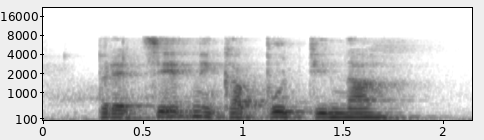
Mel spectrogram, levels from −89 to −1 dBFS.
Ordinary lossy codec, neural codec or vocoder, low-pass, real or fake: none; none; 7.2 kHz; real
